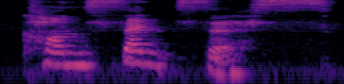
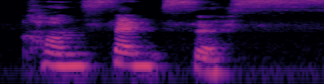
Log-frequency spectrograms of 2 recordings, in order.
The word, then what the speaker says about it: consensus: Consensus. Notice how I am pronouncing the end of this word. Consensus. Consensus. This is very soft, but it is still there.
